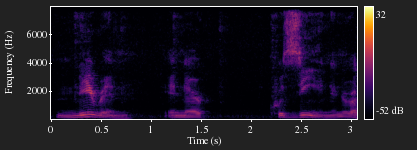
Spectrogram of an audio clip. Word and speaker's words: mirin: this is a product that americans often call mirin in their cuisine in their attempts to cook asian food but the japanese pronunciation is quite different it says this is called meeting not marin okay marin sounds like a hick from some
